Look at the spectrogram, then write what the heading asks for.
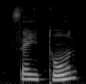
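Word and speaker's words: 整頓: 5S는 일본어로 정리, 정돈, 청소, 청결, 습관화를 발음했을 때 정리는 세이리, 정돈은 세이톤, 청소는 세이소, 청결은 세이케츠, 습관화는 시치케라고 합니다.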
